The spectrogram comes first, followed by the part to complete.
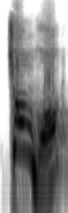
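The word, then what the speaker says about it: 中国: in the chinese definition of china which is pronounced chongo and in that instance i'm speaking under the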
